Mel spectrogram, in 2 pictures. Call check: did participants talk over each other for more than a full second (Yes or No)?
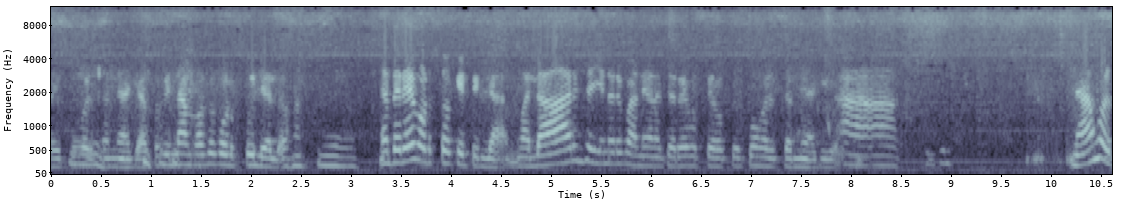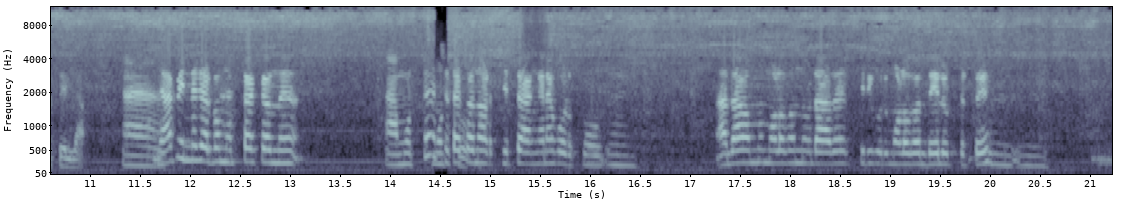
No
